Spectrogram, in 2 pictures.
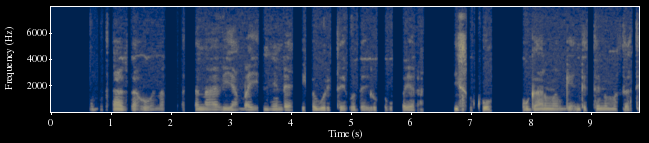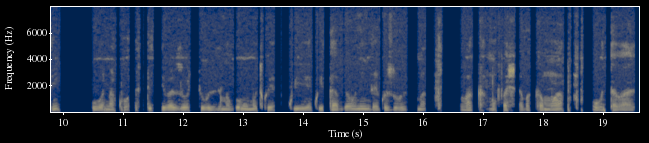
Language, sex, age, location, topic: Kinyarwanda, female, 25-35, Kigali, health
